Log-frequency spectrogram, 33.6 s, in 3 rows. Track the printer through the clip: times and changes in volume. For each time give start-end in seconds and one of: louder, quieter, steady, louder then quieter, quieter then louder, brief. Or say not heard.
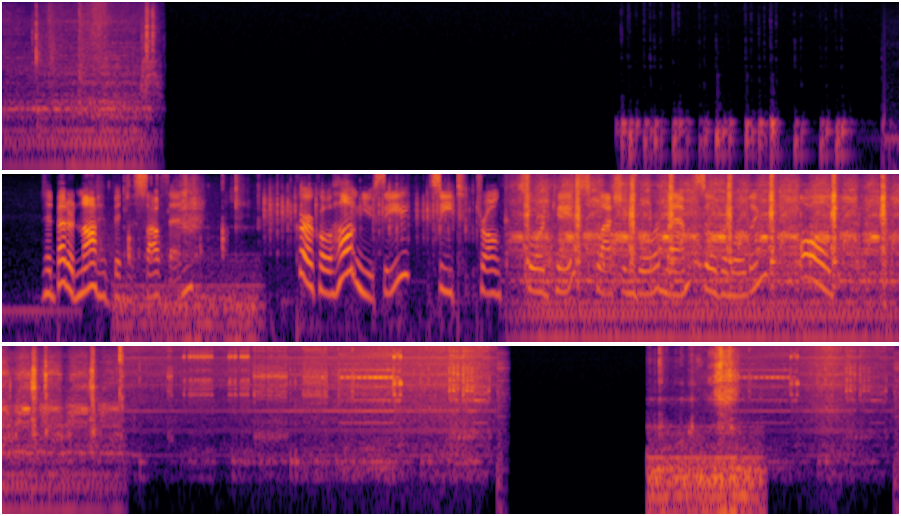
0.0-1.9 brief
17.5-28.7 quieter then louder
31.1-33.6 brief.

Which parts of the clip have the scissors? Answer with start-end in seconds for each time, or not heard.
12.6-14.5, 30.4-32.0.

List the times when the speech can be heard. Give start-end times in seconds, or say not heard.
11.7-13.6, 14.9-21.6.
